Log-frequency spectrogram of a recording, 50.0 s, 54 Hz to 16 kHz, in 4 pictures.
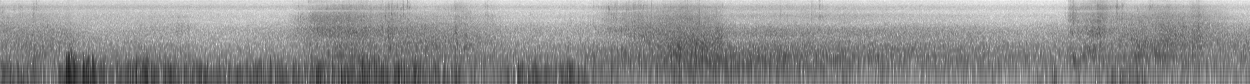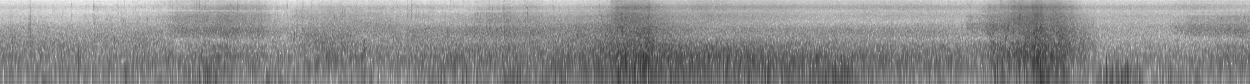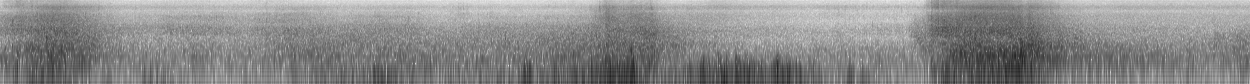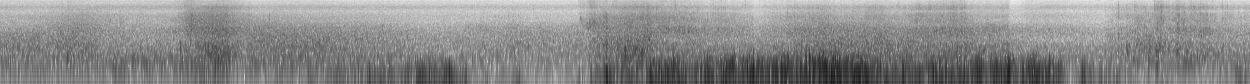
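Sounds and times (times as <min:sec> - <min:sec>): ocean waves breaking: 0:33.3 - 0:50.0.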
